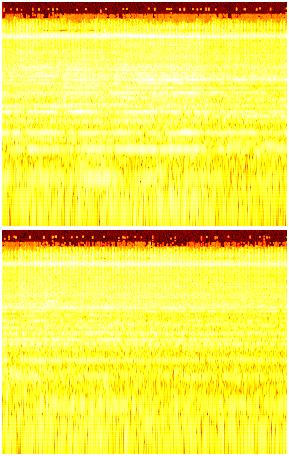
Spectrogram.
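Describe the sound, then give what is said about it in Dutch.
Helicopter rotors thrum in a loud, continuous roar throughout, with steady sustained string tones layered above the rumble, from a performance of a helicopter string quartet; no voices are heard. “heb je het helikopterstrijkkwartet van Stockhausen ook gezien, gehoord”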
